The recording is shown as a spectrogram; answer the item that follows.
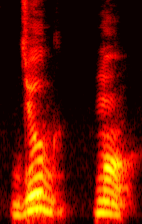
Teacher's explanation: ভালো মতো খেয়াল করবা কিন্তু গয়ের সাথে ম উচ্চারিতই থাকে।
